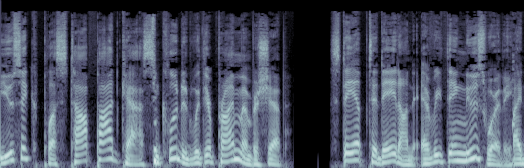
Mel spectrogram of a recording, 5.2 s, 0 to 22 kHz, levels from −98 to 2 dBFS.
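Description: At 1.50 s the speech breaks up briefly until about 1.56 s, and the same thing happens again from 5.08 to 5.14 s. Both are damaged data in a compressed stream. A stretch of the encoded bytes is corrupted, so the decoder misreads those frames and loses its place until it locks onto a clean frame header. That leaves a brief glitch of roughly 56 ms each time in place of the speech.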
